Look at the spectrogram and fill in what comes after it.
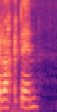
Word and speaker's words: Rakuten: Also Rakuten, Rakuten. – Achso, ja, ja, ja, ja, ja, klar. – Also mhm. auf Japanisch sagt man ja Rakden. Rakten. Das U wird dann nicht auf, ausgesprochen mhm.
